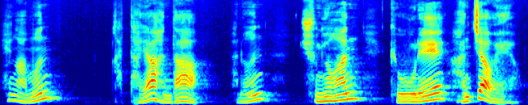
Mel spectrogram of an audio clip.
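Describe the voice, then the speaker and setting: A man giving a children's sermon, telling a Bible story in an expressive way and speaking to the kids as friends. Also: fairly high pitch, lo-fi sound. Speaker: children's ministry preacher.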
